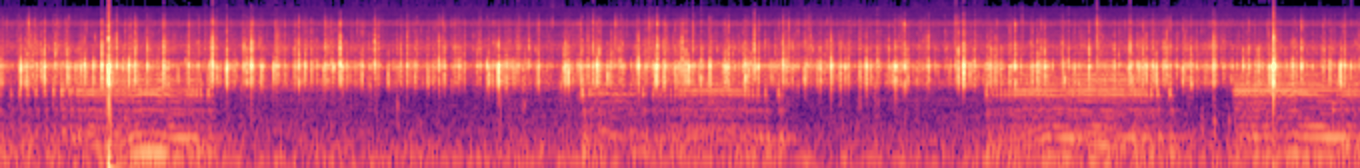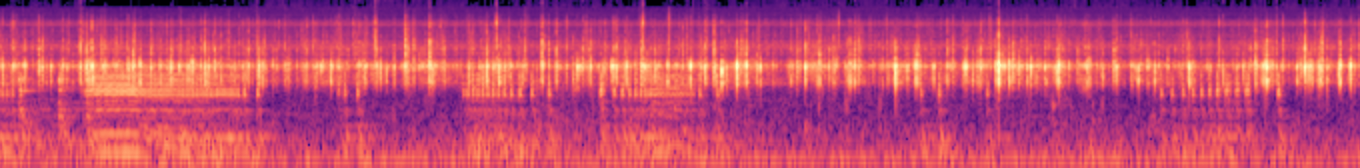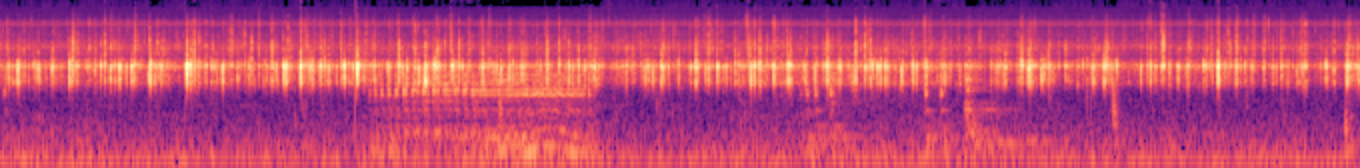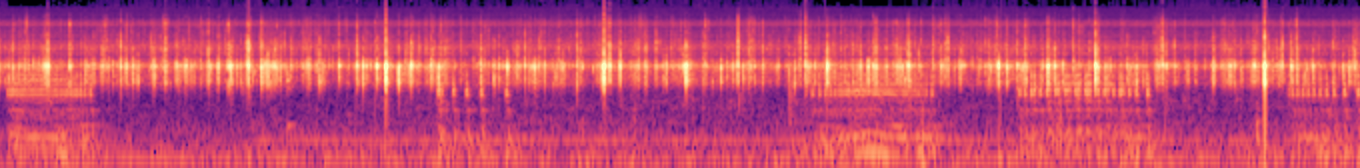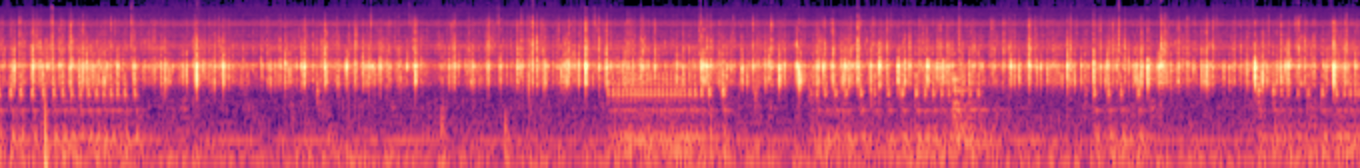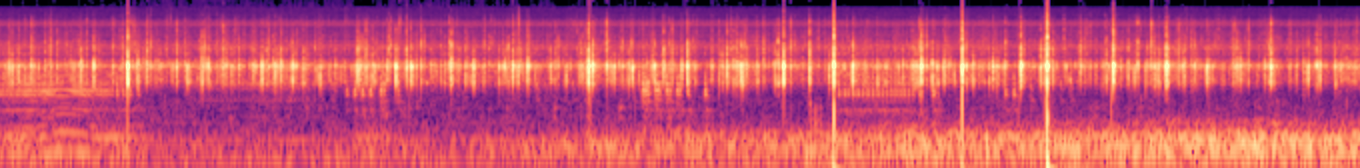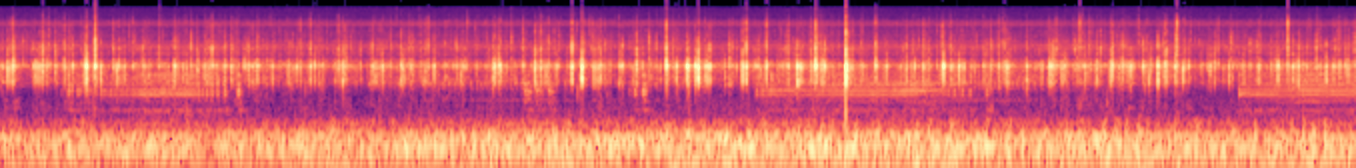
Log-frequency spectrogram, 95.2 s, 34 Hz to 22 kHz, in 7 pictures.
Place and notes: Wonderful aquatic sounds in this bay. You can hear the creaking of the ferry gently moving by the wharf, and occasionally thunder of the trains on the tracks which is just behind the bay. There is a hissing sound, more so in the right hydrophone, which is not coming from the mics (I had them at equal gain and also the hydrophone hiss doesn't sound like this), I'm not sure what it is.
Cronulla NSW, Australia, 24 September 2014, 19:30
